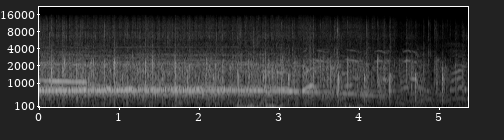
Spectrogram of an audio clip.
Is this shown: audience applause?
yes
